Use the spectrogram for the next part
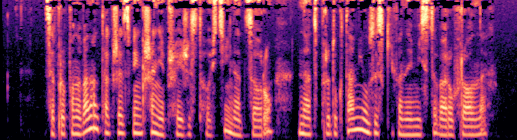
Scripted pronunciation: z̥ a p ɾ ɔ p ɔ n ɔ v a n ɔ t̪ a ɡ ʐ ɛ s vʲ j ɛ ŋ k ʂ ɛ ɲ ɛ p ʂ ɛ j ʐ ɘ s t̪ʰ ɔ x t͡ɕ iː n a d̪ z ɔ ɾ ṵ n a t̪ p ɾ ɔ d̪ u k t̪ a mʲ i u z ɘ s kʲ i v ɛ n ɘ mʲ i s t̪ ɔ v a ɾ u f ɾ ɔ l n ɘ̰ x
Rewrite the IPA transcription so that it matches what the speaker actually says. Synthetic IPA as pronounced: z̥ a p ɾ ɔ p ɔ n ɔ v a n ɔ t̪ a ɡ ʐ ɛ z vʲ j ɛ ŋ k ʂ ɛ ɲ ɛ p ʂ ɛ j ʐ ɘ s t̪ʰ ɔ ɕ t͡ɕ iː n a d̪ z ɔ ɾ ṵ n a t̪ p ɾ ɔ d̪ u k t̪ a mʲ i u z ɘ s kʲ i v a n ɘ mʲ i s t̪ ɔ v a ɾ u f ɾ ɔ l n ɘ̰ x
